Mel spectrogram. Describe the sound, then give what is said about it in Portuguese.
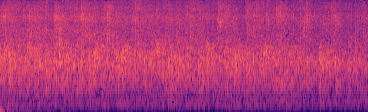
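Sustained applause from an audience thanking God for the musicians, a dense, steady wash of clapping hands that holds at an even loudness for several seconds before easing slightly at the end. No one speaks over it. “Então traduza a sua gratidão em palmas.”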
